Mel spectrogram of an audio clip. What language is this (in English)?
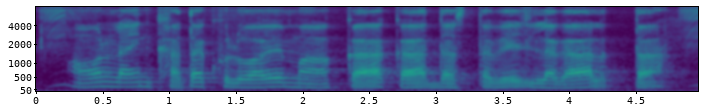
Bhojpuri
